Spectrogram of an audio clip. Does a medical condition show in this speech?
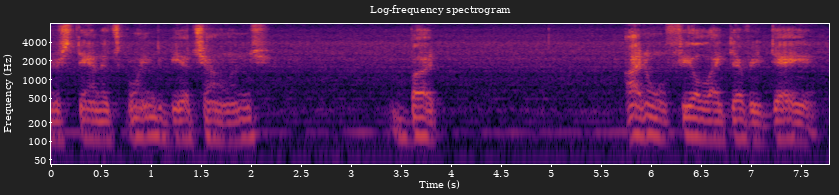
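Yes: ALS; voice previously lost, now slightly scratchy, past breathing trouble.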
